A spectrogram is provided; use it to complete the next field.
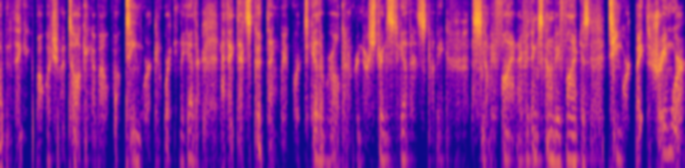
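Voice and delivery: hurried, rushed, very quiet whisper. In character, quietly telling Sybil about teamwork: very quiet voice. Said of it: "very, very quietly saying to Sybil".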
